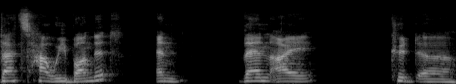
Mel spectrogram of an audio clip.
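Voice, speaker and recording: This man has a bright, sharp tone and a fairly high pitch, talking at a very slow pace with fairly even intonation. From Germany. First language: German. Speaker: online game community leader. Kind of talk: interview. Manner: casual, hesitant with fillers.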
